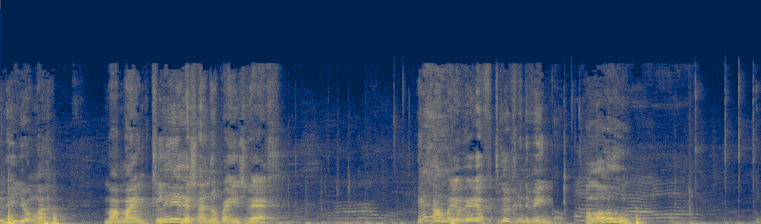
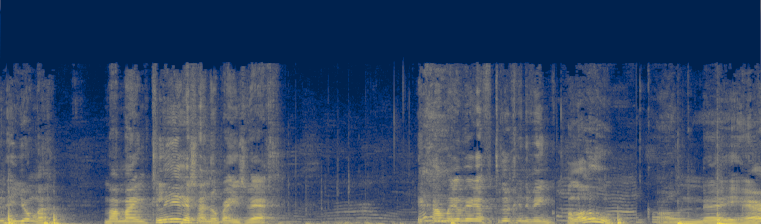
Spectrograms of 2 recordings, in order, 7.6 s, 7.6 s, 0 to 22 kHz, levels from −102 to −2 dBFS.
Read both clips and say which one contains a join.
second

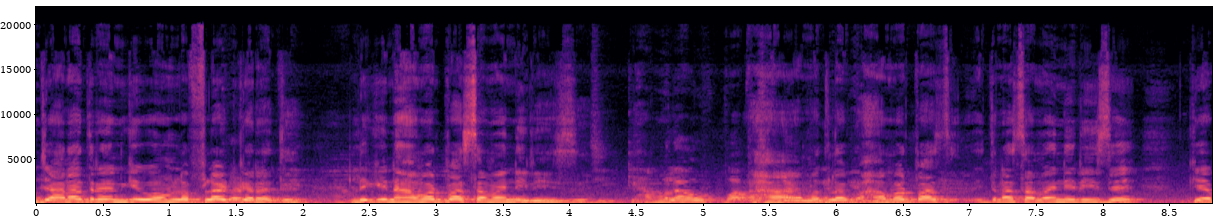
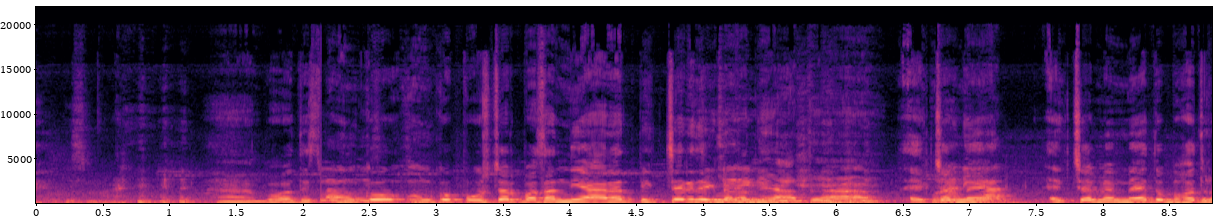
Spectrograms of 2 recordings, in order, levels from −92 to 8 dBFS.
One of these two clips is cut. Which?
second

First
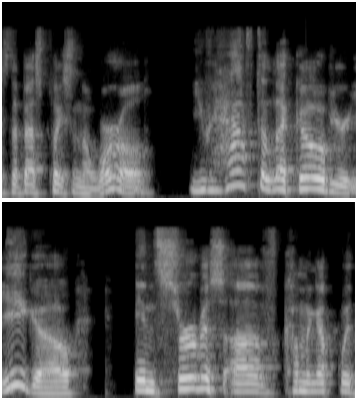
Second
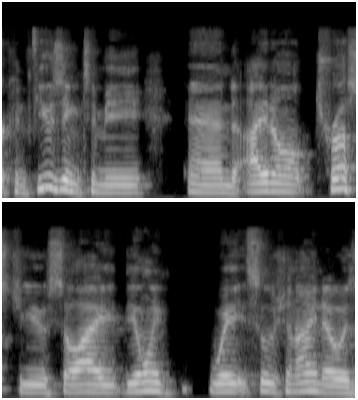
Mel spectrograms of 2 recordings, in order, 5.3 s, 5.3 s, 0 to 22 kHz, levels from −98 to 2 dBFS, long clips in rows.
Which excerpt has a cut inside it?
first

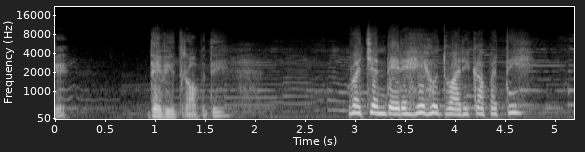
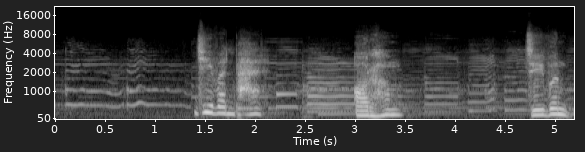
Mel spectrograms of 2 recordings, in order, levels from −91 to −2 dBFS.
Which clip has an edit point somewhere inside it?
second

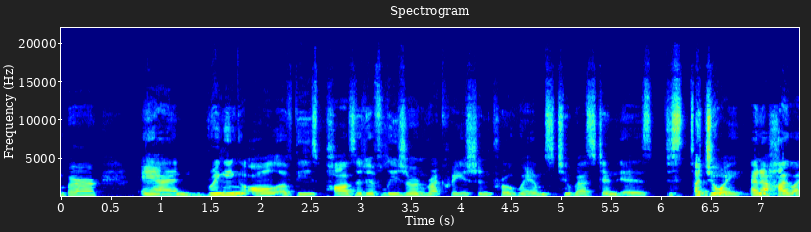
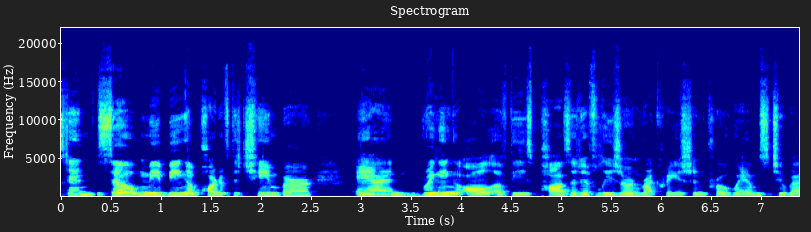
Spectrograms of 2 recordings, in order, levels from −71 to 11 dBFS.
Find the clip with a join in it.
first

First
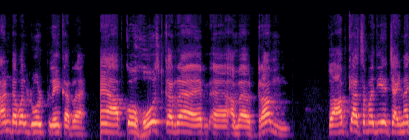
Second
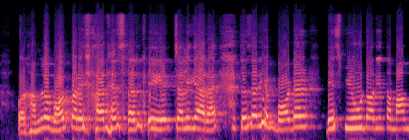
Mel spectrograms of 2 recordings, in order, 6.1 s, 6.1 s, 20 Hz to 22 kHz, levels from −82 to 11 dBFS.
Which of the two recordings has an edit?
first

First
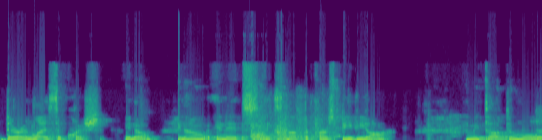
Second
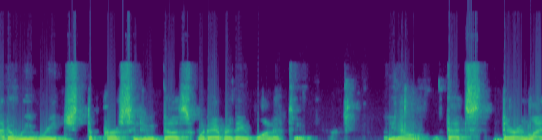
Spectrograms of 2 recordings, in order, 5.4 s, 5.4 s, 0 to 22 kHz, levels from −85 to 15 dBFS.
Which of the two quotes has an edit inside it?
first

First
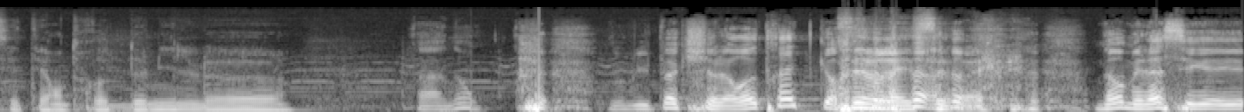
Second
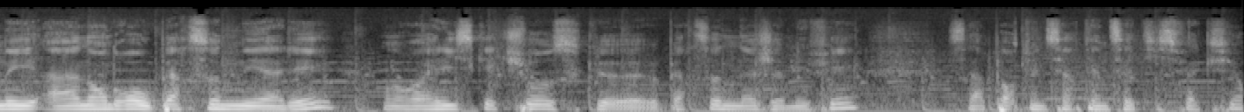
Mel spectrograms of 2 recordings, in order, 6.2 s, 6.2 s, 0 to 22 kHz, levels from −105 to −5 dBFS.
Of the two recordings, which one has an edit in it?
first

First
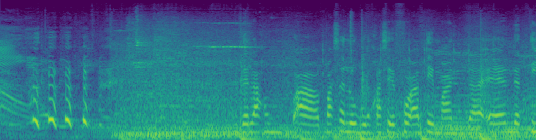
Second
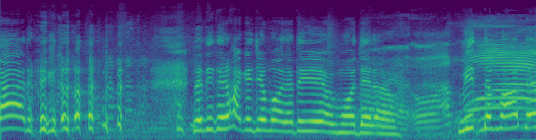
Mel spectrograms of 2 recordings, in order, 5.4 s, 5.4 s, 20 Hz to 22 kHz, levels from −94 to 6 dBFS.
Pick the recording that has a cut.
first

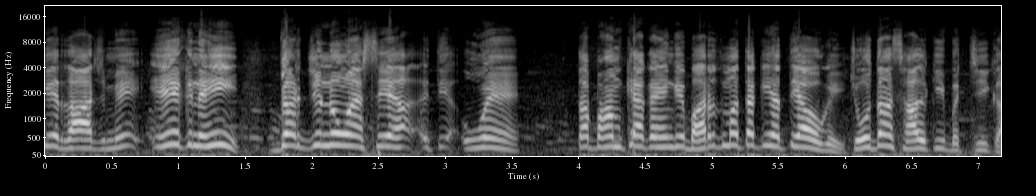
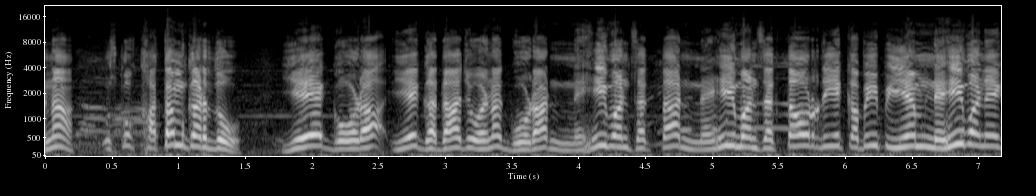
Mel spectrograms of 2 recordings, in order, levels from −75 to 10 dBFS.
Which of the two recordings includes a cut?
first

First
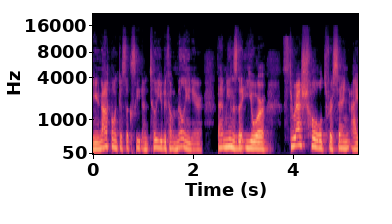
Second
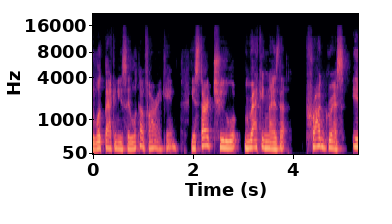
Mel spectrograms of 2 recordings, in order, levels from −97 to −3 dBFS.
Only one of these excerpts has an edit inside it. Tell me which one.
second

